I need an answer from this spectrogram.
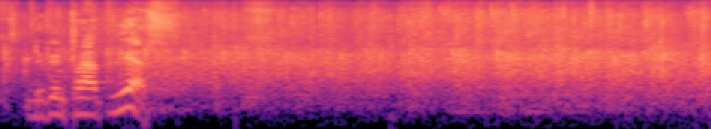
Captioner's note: people applauding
